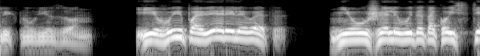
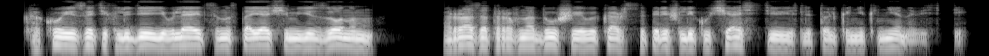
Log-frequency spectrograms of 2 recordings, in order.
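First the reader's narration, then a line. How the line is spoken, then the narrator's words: Hesitant, then firm, then tender. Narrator (Russian): Перед последним словом запнулась, однако произнесла его твердо, затем более нежно добавила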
